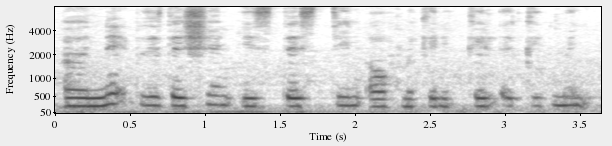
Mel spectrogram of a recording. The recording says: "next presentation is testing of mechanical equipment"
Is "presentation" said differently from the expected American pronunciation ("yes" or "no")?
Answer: yes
